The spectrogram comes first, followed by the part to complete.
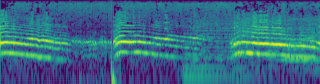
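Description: Baby crying: three long wailing cries, each rising at the start and then sliding down in pitch, beginning about two seconds apart.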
